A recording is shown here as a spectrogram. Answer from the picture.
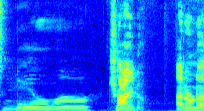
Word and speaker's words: Laurer: joni laurer laurer lol it's not lawler it's laurer chyna i don't know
